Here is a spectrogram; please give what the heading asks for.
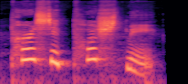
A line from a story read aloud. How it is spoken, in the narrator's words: screaming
